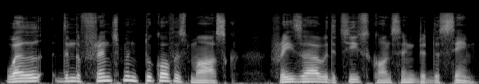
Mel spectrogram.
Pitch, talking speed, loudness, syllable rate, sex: 120 Hz, 200 wpm, -19 LUFS, 4.8 syllables/s, male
